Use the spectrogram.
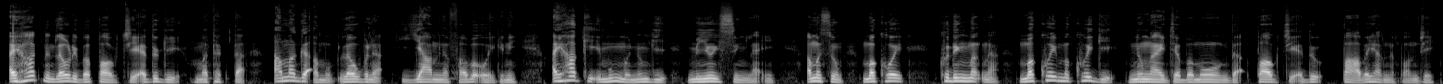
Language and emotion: Manipuri, happy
